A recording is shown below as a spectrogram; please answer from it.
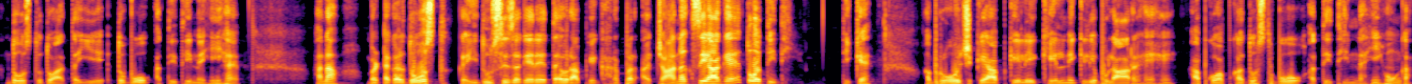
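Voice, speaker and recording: A male teacher talks children through a vocabulary lesson in a middle-pitched voice, repeating every word and answering his own questions. The sound is dry and close, with no room echo. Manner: repeats words slowly, asks and answers himself.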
